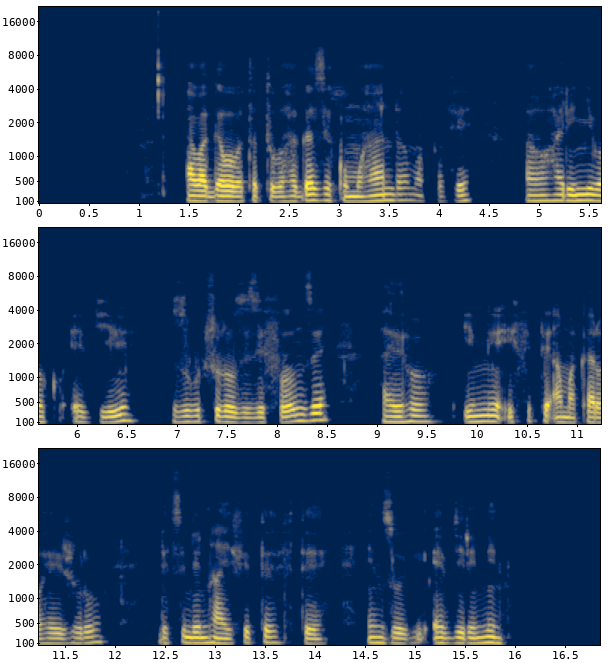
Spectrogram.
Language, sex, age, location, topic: Kinyarwanda, male, 25-35, Musanze, finance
